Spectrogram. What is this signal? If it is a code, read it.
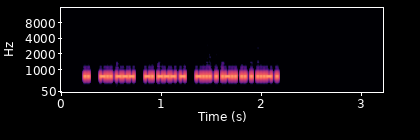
Morse code, heard as a keyed tone, about 77 wpm, 700 Hz. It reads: I DO NOT BELIEVE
